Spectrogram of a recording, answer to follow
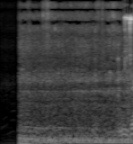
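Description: Diesel engine of a JCB backhoe loader running close by: a steady low rumble that cuts in suddenly a quarter of a second in.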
